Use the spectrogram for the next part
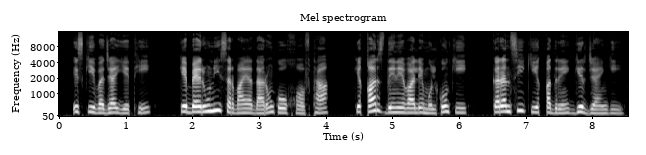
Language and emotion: Urdu, neutral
